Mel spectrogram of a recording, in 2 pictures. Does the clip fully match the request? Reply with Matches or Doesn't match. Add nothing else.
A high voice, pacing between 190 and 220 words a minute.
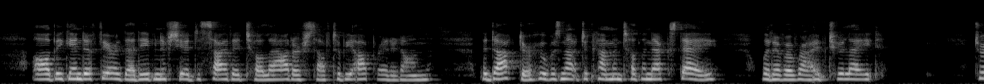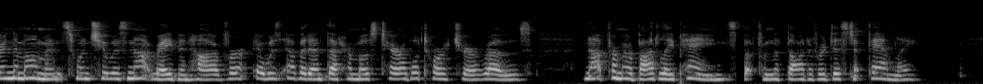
Matches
